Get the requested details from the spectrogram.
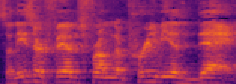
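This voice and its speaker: Fairly even intonation in a man's voice set fairly high in pitch. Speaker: day trading educator. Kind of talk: tutorial. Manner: fast; casual.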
